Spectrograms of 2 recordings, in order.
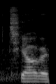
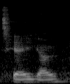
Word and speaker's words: Thiago: a lightweight B between Togo Tavarez Thiago Tavarez not TGO versus okay kabib nura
